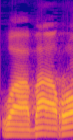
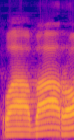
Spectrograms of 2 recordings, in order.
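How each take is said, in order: No difference in how they are said.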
